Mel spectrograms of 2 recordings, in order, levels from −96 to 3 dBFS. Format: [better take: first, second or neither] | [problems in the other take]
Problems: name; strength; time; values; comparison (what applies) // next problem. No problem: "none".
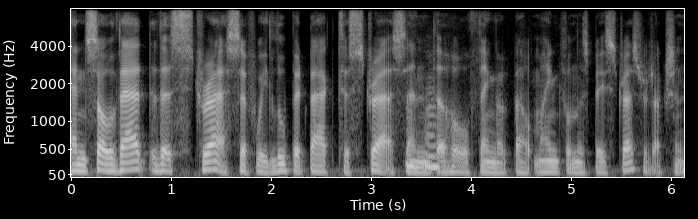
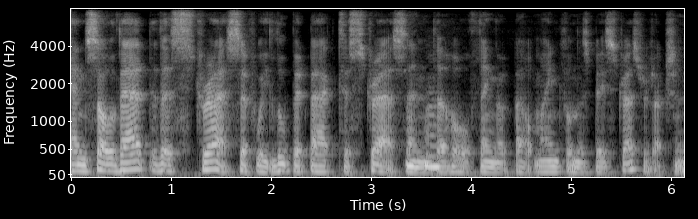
first | room echo; dies away in 0.2 s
